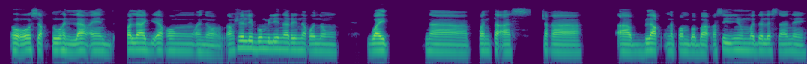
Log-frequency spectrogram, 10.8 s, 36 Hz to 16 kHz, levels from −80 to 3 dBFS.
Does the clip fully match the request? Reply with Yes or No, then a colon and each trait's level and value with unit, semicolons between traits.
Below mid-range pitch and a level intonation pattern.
Yes: low, 130 Hz; narrow, 1.9 semitones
